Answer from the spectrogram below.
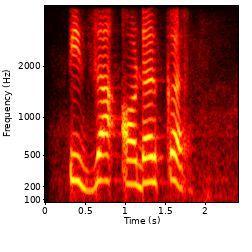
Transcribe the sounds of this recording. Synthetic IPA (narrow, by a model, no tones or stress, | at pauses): pid͡zaɔɾɖəɾkəɾ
